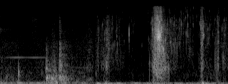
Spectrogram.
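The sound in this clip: Squelchy wet foley from a chamois cloth soaked with water, giving a few short, soft squishing impacts with one louder, sharper slap near the middle.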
